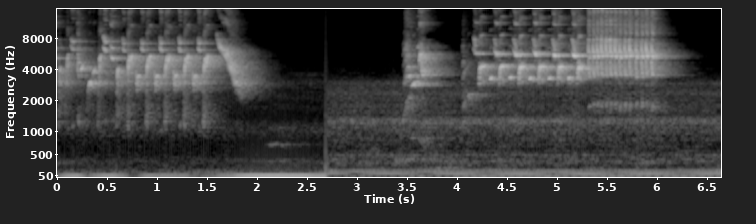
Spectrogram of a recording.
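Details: Untutored Gharb goldfinch in readiness song: fast tinkling trills ending in a falling buzz, a pause, then a longer rich twittering passage of high, jangling notes over a steady electrical hum.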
